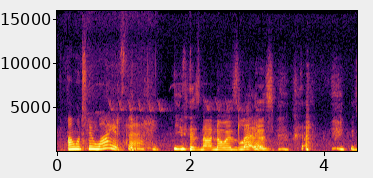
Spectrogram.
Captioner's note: laughs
